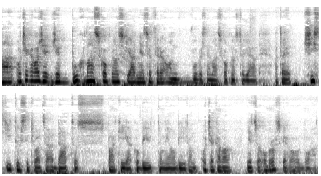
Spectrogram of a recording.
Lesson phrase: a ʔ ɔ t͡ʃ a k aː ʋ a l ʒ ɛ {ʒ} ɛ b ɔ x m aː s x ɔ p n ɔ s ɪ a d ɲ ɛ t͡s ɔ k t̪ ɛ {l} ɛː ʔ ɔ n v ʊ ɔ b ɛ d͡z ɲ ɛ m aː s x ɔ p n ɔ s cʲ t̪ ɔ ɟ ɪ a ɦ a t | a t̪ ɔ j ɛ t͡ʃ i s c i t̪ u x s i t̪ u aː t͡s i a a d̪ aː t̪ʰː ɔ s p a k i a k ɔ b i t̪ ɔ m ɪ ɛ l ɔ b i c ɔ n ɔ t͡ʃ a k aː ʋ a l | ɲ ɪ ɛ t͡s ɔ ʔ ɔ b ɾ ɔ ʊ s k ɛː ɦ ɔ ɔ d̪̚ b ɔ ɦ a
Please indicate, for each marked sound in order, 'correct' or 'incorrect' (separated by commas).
correct, incorrect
